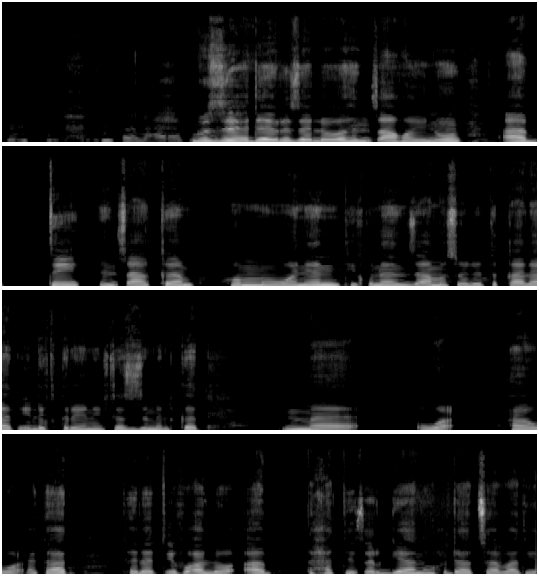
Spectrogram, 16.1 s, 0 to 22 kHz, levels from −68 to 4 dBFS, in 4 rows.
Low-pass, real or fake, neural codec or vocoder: 19.8 kHz; real; none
